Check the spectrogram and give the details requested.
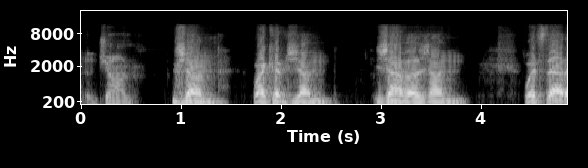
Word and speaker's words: Jean: know that one and I it's well it's pronounced John John why can't what's that uh uh 40601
